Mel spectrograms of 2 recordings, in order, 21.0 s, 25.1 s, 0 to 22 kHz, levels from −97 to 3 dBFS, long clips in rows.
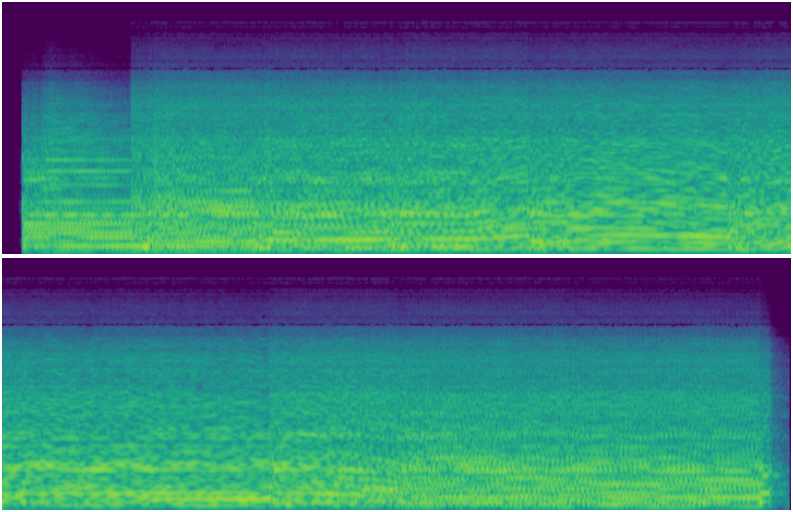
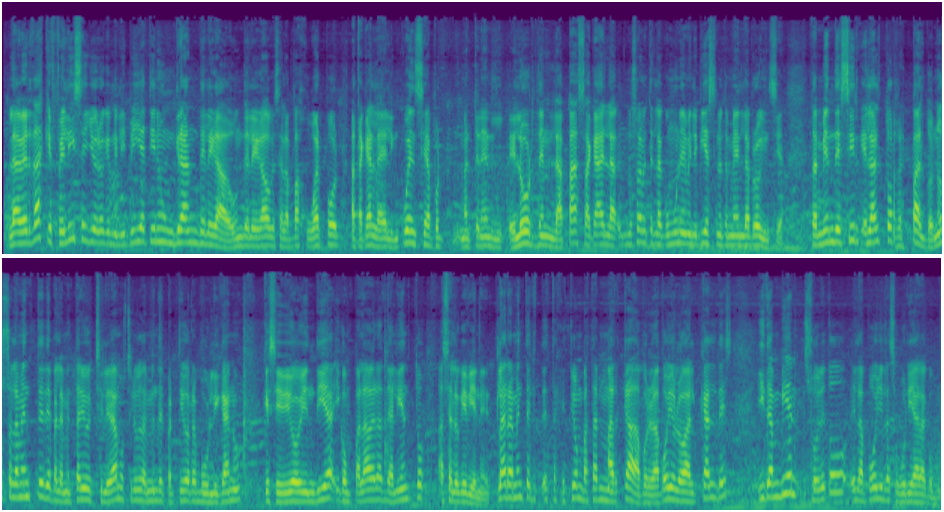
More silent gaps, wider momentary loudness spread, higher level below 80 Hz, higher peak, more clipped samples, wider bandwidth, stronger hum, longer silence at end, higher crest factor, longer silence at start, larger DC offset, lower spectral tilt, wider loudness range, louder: neither; second, 1 LU vs 7 LU; first, -36 dBFS vs -44 dBFS; second, -4 dBFS vs 0 dBFS; neither; second, 7.6 kHz vs 17.5 kHz; neither; about the same, 0.1 s vs 0 s; about the same, 12 dB vs 16 dB; first, 0.25 s vs 0 s; neither; first, -7 dB/octave vs -4.5 dB/octave; about the same, 1 LU vs 2 LU; about the same, -15 LUFS vs -17 LUFS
